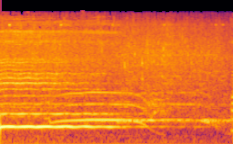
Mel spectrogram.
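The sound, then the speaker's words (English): Humpback whale song: a long, sustained tonal moan rich in harmonics, sliding downward in pitch partway through, steady and fairly loud over a faint watery hiss, with no talking. “The record went gold, and it introduced millions to the songs of the humpback whales.”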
